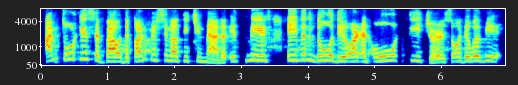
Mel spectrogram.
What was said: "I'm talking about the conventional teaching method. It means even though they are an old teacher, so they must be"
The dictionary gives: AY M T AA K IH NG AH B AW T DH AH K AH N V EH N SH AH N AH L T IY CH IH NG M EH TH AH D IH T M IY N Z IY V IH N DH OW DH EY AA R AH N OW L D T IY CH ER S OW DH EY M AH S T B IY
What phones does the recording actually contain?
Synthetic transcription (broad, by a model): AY M T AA K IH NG AH B AW T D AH K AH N F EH SH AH N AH L T IY CH IH NG M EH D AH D IH T M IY N S IY V IH N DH OW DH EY AA R AH N OW L D T IY CH ER S OW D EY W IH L B IY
